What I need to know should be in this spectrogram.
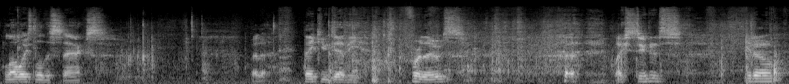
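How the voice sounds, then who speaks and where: Sniffling from a cold, a man who runs an outdoors YouTube channel opens viewer mail at home on camera, rambling casually and laughing often. His mid-range voice moves slowly with frequent pauses, and the camera mic picks up heavy background noise.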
